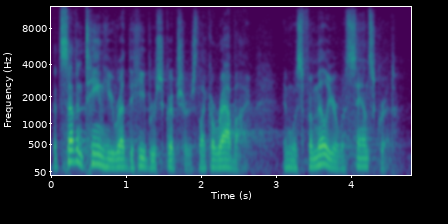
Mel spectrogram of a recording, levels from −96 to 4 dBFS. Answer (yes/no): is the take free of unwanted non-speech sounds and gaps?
yes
